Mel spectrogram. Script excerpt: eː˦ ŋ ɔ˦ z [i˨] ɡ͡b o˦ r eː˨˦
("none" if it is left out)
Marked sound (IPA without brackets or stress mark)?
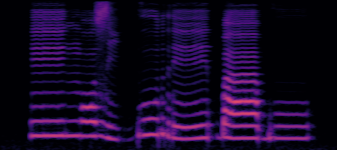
i˨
